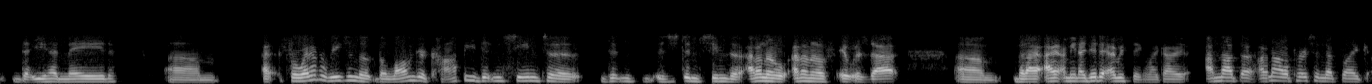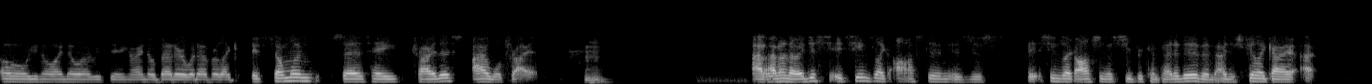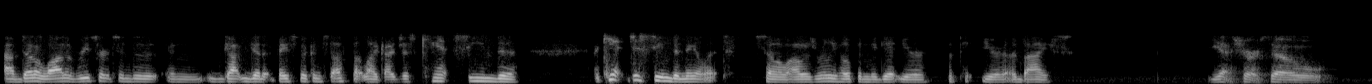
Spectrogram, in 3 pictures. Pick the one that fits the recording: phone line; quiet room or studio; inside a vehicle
phone line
